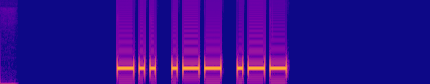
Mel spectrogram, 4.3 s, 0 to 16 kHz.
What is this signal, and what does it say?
Morse code, heard as a keyed tone, about 22 wpm, 700 Hz. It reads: DWW
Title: USA Call Sign Postfixes - 3 Letters 22wpm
